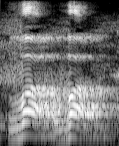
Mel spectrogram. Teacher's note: आपल दात आहे खालच्या ओठाला स्पर्श होतो की नाही दात आणि ओठ व व हा खालच ओठ आणि · दाताचा आणि खालच्या ओठाचा स्पर्श होते म्हणून त्याला म्हणण्यात आलेला आहे दंतोष्ठ्य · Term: दंतोष्ठ्य वर्ण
